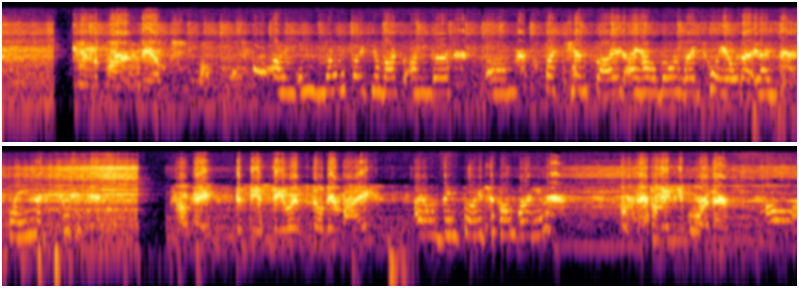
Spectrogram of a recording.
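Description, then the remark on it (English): Tense, dramatic music plays steadily beneath a muffled, phone-quality conversation between two voices, with the music and talk running continuously apart from a couple of brief cutouts. “Okay, so I apologize for the dramatic music, but that was the only clip I could find, and it was actually from a Snapped episode, so it's got all that dramatic music in it, and it was, of course, like, chopped up, so I did my best”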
